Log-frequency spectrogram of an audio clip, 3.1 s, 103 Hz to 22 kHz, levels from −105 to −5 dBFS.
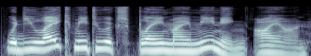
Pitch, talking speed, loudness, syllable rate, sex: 175 Hz, 175 wpm, -16 LUFS, 3.7 syllables/s, male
